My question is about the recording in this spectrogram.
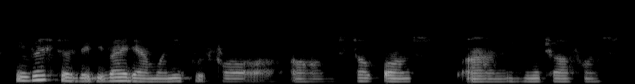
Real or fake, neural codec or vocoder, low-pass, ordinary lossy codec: fake; codec, 16 kHz, 16 kbps, FunCodec, trained on LibriTTS, 50 frames a second; 3.6 kHz; none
